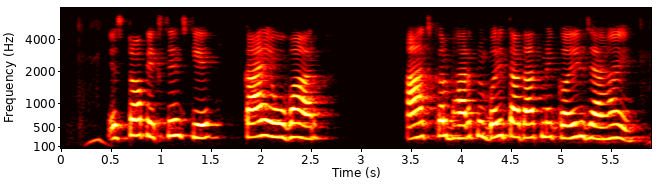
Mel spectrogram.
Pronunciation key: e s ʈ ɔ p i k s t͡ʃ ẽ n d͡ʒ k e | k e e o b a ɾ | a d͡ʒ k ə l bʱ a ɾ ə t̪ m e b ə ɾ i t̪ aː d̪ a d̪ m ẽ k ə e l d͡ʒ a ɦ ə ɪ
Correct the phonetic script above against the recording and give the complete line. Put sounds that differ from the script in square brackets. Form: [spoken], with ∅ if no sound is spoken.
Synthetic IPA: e s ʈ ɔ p [e] k s t͡ʃ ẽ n d͡ʒ k e | k [a] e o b a ɾ | a d͡ʒ k ə l bʱ a ɾ ə t̪ m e b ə ɾ i t̪ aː d̪ a d̪ m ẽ k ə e l d͡ʒ a ɦ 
